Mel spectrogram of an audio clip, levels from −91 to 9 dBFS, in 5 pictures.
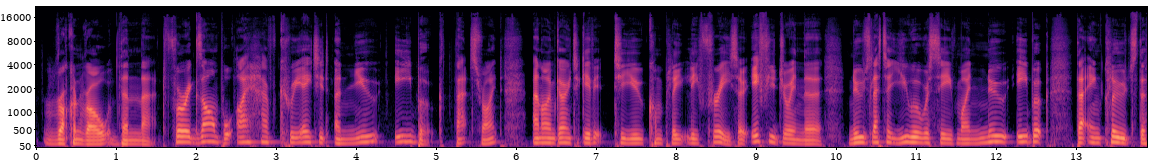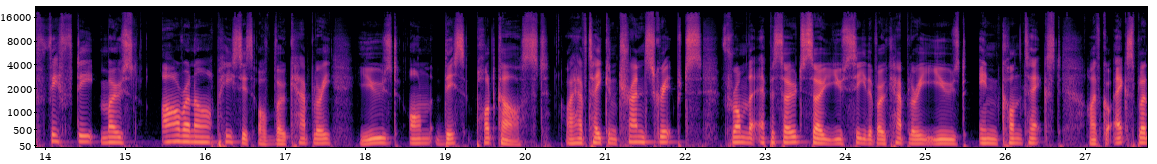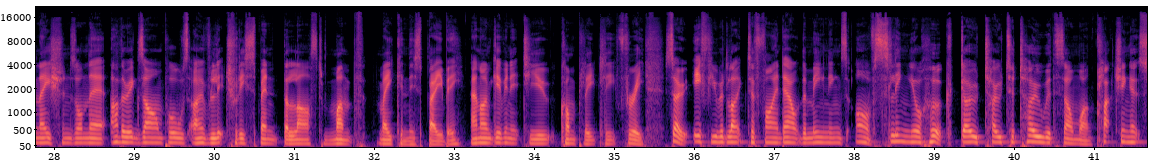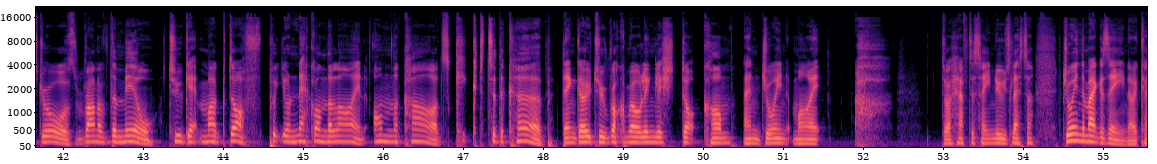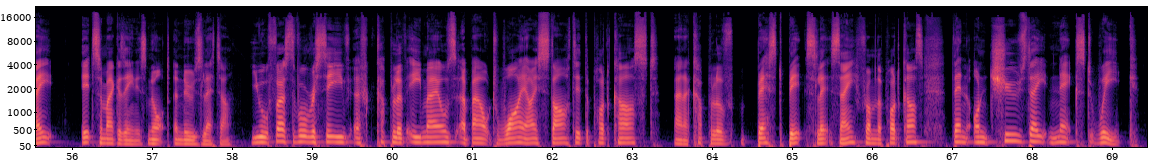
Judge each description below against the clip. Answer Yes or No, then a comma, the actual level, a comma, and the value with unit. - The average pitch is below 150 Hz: Yes, low, 135 Hz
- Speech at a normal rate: Yes, average, 165 wpm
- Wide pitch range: No, average, 4.5 semitones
